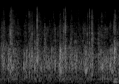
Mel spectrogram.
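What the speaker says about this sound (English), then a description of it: "please give Arian a huge round of applause" Applause from an audience at a ribbon cutting ceremony for the Spokane Regional Stabilization Center, a brief steady patter of many hands clapping at moderate distance.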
